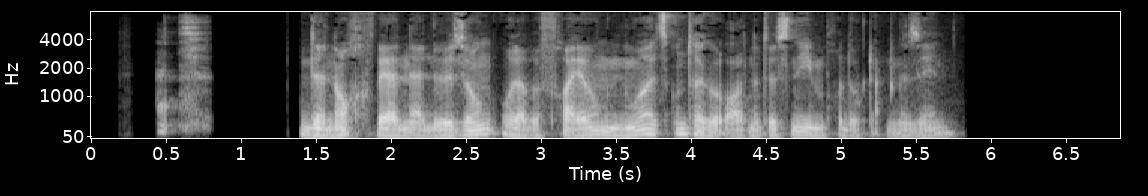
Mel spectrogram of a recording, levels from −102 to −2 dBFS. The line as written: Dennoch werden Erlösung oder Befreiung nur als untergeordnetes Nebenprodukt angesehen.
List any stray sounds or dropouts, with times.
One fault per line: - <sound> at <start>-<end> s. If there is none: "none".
- sneeze at 0.4-0.8 s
